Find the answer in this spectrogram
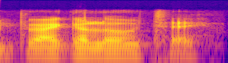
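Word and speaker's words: Bragelonne: d the vicomte de bragalonte dragalon bragalon the e's not pronounced go ahead of that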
